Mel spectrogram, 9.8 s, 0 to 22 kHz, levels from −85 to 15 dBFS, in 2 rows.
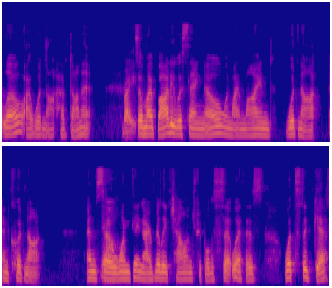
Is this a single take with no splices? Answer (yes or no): yes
